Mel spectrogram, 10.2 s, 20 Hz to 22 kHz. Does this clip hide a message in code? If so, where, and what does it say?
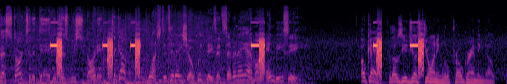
Yes: ACARS aircraft data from 1.0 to 8.5 s, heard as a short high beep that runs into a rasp, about 2400 baud.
